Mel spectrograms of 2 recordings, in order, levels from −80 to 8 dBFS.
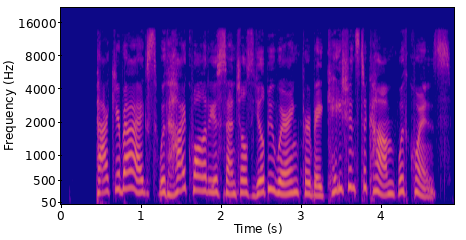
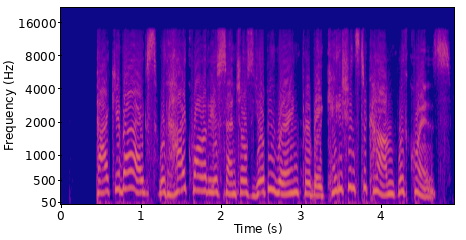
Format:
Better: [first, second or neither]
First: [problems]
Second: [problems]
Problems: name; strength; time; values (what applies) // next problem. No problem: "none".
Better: first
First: none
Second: distortion; heavy; 28% of the sound clipped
